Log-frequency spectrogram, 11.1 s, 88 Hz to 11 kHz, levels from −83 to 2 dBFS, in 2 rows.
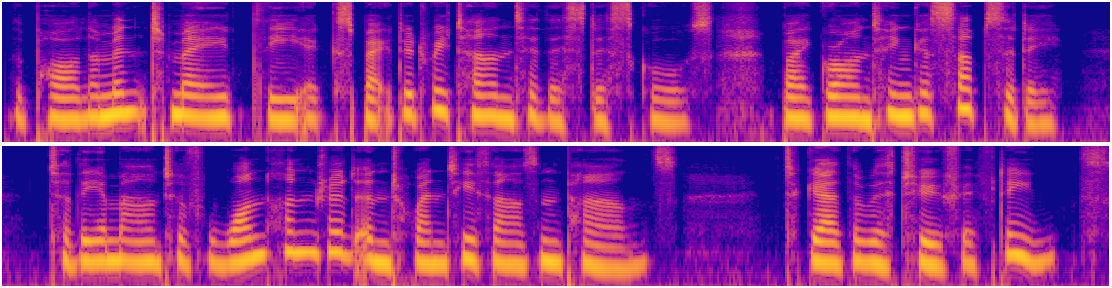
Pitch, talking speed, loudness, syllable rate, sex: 205 Hz, 145 wpm, -17 LUFS, 4.7 syllables/s, female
